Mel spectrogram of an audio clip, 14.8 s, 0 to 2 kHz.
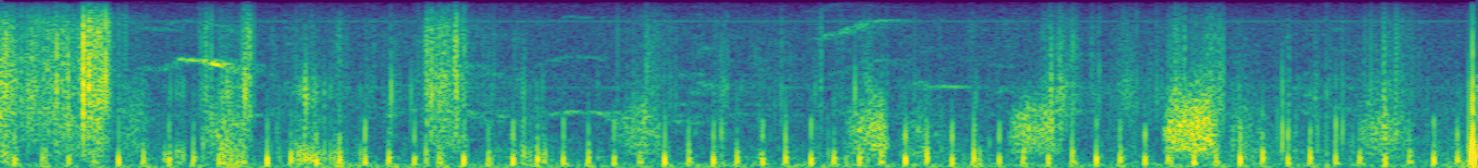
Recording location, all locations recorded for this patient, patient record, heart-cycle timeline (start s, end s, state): mitral valve (MV)
aortic valve (AV)+pulmonary valve (PV)+tricuspid valve (TV)+mitral valve (MV)
#Age: Child
#Sex: Female
#Height: 90.0 cm
#Weight: 12.4 kg
#Pregnancy status: False
#Murmur: Absent
#Murmur locations: nan
#Most audible location: nan
#Systolic murmur timing: nan
#Systolic murmur shape: nan
#Systolic murmur grading: nan
#Systolic murmur pitch: nan
#Systolic murmur quality: nan
#Diastolic murmur timing: nan
#Diastolic murmur shape: nan
#Diastolic murmur grading: nan
#Diastolic murmur pitch: nan
#Diastolic murmur quality: nan
#Outcome: Normal
#Campaign: 2015 screening campaign
0.00	5.84	unannotated
5.84	5.94	S1
5.94	6.11	systole
6.11	6.17	S2
6.17	6.37	diastole
6.37	6.45	S1
6.45	6.61	systole
6.61	6.69	S2
6.69	6.85	diastole
6.85	6.94	S1
6.94	7.09	systole
7.09	7.19	S2
7.19	7.33	diastole
7.33	7.44	S1
7.44	7.58	systole
7.58	7.69	S2
7.69	7.83	diastole
7.83	7.91	S1
7.91	8.07	systole
8.07	8.16	S2
8.16	8.31	diastole
8.31	8.39	S1
8.39	8.56	systole
8.56	8.64	S2
8.64	8.78	diastole
8.78	8.89	S1
8.89	9.00	systole
9.00	9.09	S2
9.09	9.23	diastole
9.23	9.34	S1
9.34	9.48	systole
9.48	9.56	S2
9.56	9.69	diastole
9.69	9.80	S1
9.80	14.78	unannotated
